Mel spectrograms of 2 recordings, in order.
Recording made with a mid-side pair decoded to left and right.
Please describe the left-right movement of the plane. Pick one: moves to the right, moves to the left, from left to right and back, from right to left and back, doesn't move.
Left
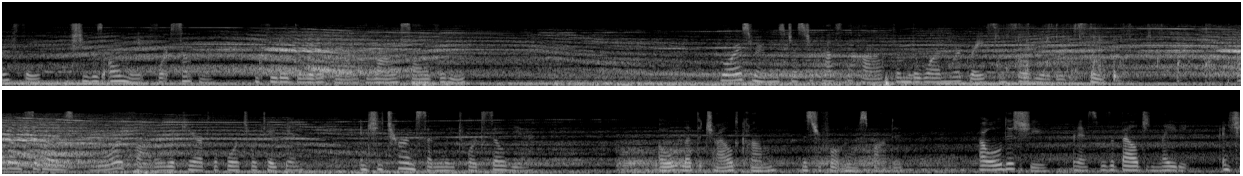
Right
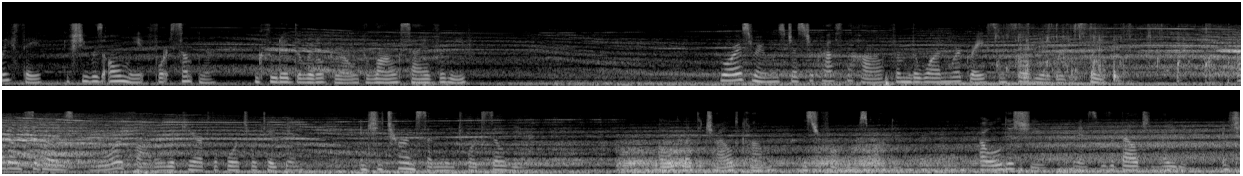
moves to the right.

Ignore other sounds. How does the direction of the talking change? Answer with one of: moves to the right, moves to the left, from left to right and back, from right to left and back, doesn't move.
doesn't move.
